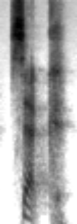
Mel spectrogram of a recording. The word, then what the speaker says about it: sec: Notice that pronunciation. It ends on a hard k, sec, sec.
